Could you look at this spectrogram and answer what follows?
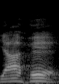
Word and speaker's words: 야훼: 여호와 또는 야훼 이렇게 번역돼요. 야훼, 여호와. 발음은 야훼가 더 가까워요. 여호와는 후대에 이제 아도나이하고 붙어서 나온 발음이에요. 여호와를 읽는 게 원형의 이 발음은 야훼예요. 야훼.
